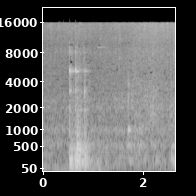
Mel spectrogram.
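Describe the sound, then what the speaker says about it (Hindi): Beef sizzles in a pan of onion, garlic and ginger paste, with a louder burst of stirring and scraping near the start, then a softer steady frying hiss. "प्याज, लहसुन, अदरक के पेस्ट में हम अच्छी तरह से इसको फ्राई करेंगे।"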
